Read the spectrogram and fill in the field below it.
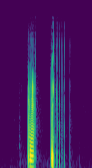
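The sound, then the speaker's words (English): A loud fart: one buzzy sustained blast, then a sputtering second burst that breaks into quick rattling pulses and ends with a small pop. “Just an old man on the couch, just remote control, fart.”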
